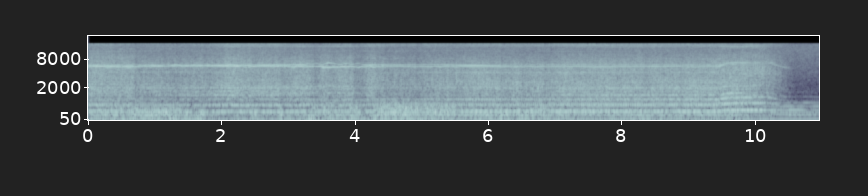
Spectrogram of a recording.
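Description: JJRC X12 quadcopter drone hovering close by, its four propellers giving a steady whine. The pitch rises near the end as the motors speed up.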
